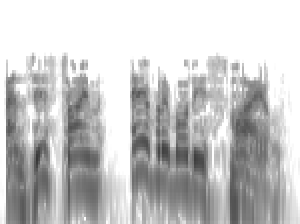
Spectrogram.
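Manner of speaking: a hint of an Uberwaldian photographer; lightly voiced Uberwaldian accent. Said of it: "don't make fun of his accent".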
